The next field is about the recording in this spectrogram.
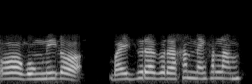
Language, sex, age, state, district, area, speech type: Bodo, female, 18-30, Assam, Udalguri, urban, conversation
